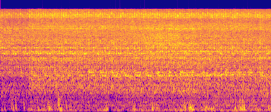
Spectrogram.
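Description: A vehicle engine idling steadily, with irregular low rumbling throughout.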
